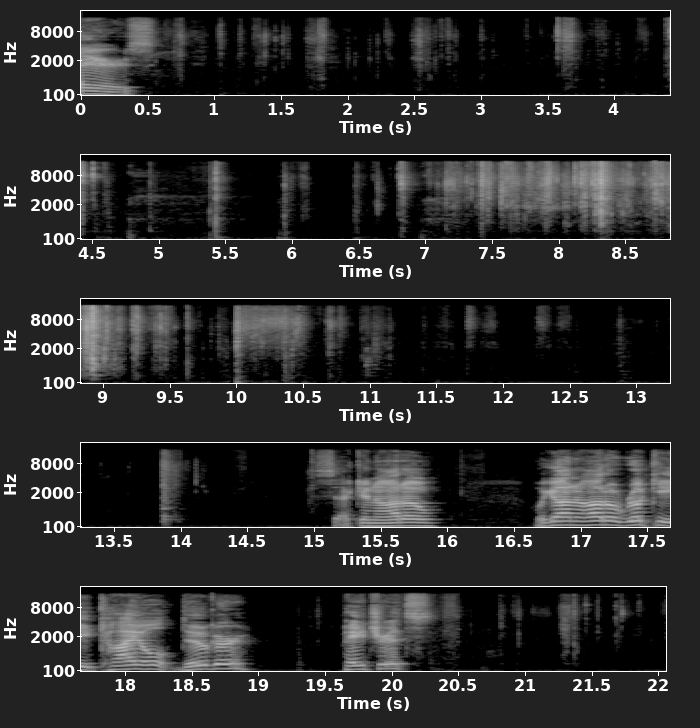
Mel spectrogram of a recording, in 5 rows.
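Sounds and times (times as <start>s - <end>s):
card handling: 0.6s - 4.7s
wrapper tearing and crinkling: 1.1s - 4.6s, 6.6s - 9.8s.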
